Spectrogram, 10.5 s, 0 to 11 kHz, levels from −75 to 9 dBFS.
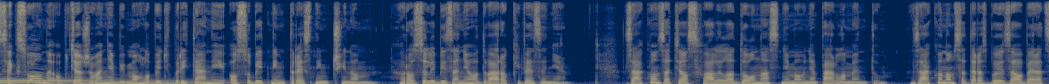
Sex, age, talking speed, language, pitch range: female, 30-49, 160 wpm, Slovak, 150-185 Hz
